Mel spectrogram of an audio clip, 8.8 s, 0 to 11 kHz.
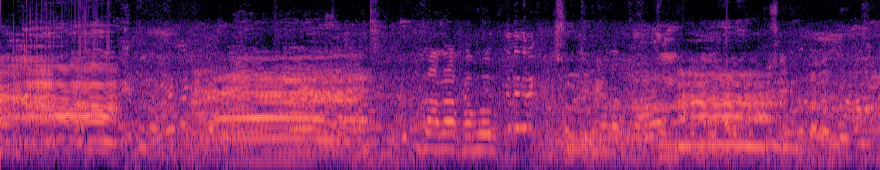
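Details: Loud, repeated mooing at a Comilla cattle market, 12 February 2025, where a Sahiwal bull changes hands. Several rich, bellowing calls of about a second each overlap, with a little market chatter behind.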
